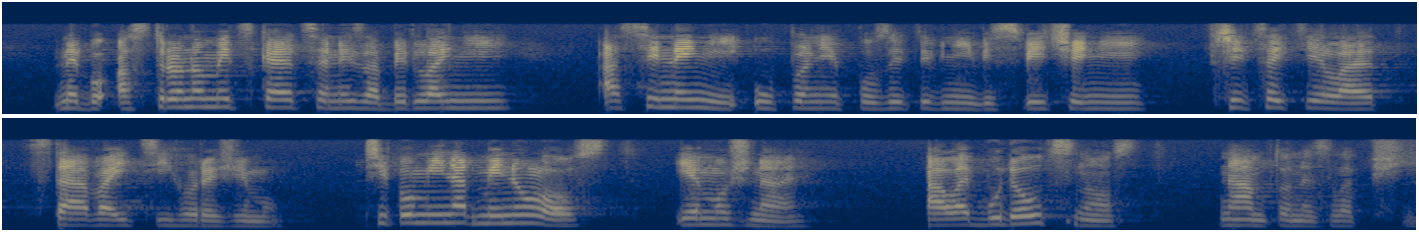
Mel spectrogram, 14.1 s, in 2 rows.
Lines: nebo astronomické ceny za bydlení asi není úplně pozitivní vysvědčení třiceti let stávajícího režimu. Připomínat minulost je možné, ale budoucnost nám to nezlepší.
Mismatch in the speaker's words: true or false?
false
